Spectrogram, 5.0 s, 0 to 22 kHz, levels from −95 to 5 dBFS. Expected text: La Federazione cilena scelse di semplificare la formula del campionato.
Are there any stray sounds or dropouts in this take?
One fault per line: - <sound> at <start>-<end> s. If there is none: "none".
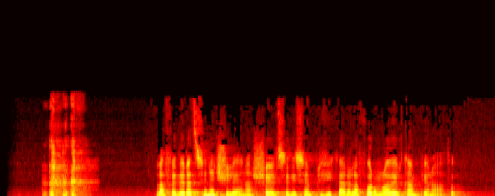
- cough at 0.4-1.0 s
